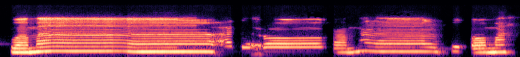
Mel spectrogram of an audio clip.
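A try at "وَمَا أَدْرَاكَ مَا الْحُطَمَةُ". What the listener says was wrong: Mal, pendek. Mal, wa ma adraka mal hutamah.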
